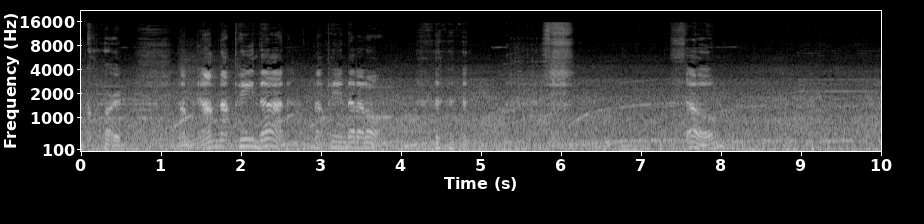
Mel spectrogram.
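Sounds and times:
city traffic rumble: 0.0s - 10.0s
faint siren: 0.0s - 10.0s.

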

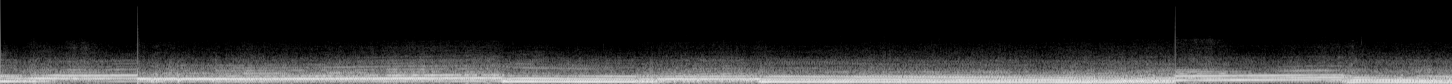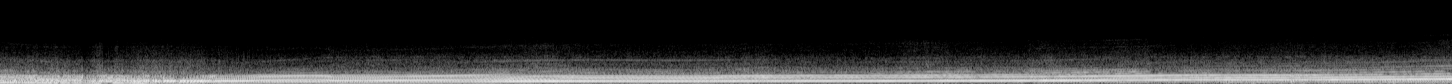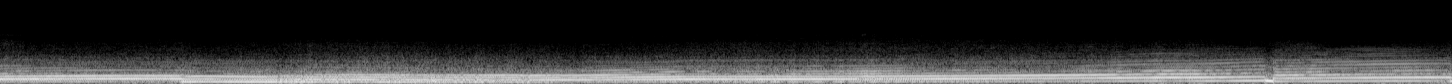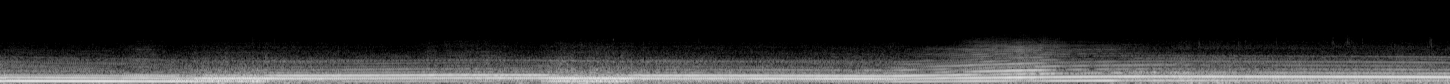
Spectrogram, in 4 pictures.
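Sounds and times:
motorcycle engine accelerating: 0.0s - 58.0s.

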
